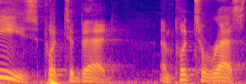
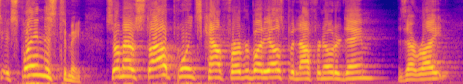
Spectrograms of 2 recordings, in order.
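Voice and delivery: much higher, louder, fast indignant demand; indignant outburst; 8 semitones higher, 8 dB louder than usual. Real, not acted. Host demanding an answer on Notre Dame style points, indignant and loud. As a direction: challenge the listener, fed up and loud.

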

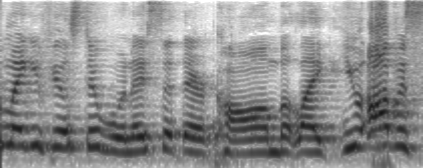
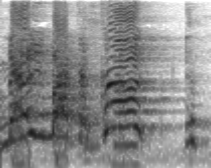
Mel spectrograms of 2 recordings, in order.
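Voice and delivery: high, indignant comeback; mad; 12 semitones higher than usual. Retold or imitated. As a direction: snappish mock refusal. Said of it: "So you're mad that I'm calm?".

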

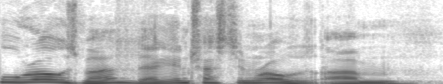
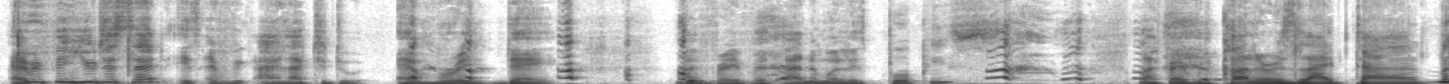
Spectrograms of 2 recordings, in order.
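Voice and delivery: hammed-up comic quote, rushed at first; Nacho; 2 semitones higher, 4 dB louder than usual. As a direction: quote the comic hero, breaking into a laugh at the end. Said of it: "And he's like".

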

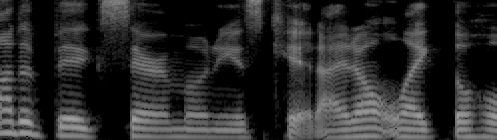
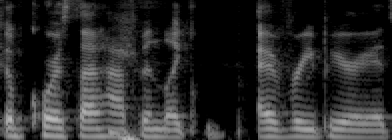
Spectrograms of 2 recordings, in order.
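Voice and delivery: normal talking voice

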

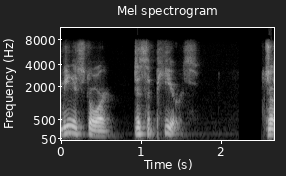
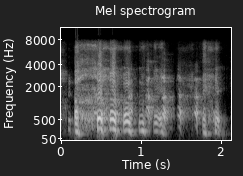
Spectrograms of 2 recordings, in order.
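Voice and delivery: bursting into laughter; high burst of laughter; 10 semitones higher than usual. Real, not acted. Laughing at own accent.

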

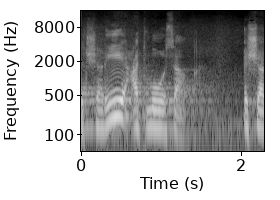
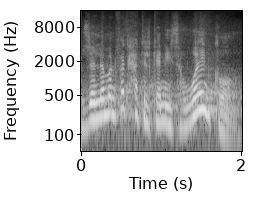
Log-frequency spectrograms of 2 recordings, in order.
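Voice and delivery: ordinary delivery

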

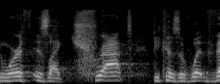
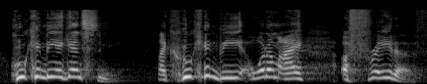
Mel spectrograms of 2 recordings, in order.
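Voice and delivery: fervent challenge; 8 semitones higher, 5 dB louder than usual. Real, not acted. Preacher's rhetorical challenge.

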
